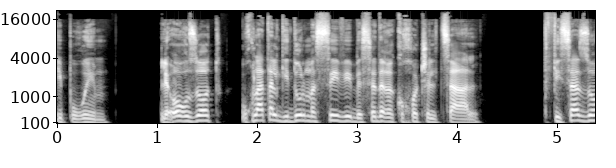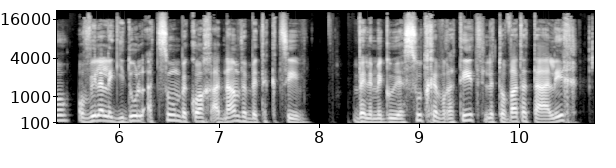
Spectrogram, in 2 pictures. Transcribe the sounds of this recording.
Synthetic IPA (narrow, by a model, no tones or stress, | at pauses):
ipuʁim | le̞ʔo̞ʁzo̞t | uχlatalɡidulmasivibese̞de̞ʁhako̞χo̞tʃe̞lt͡saːl | t̪fisazo̞ovilale̞ɡidula̰t͡sumbe̞ko̞aχa̰damvebetakt͡siv | vele̞me̞ɡujasutχe̞vʁatitle̞to̞vathataːliχ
